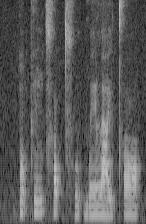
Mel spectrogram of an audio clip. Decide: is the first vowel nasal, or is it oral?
nasal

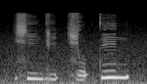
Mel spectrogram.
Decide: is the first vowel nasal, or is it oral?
nasal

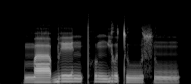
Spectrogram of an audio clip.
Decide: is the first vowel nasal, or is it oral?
oral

